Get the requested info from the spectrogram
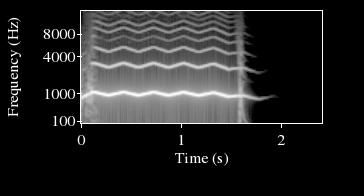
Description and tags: Attack Zound-116
Similar to "Attack Zound-115", but lower in frequency. This sound was created using the Waldorf Attack VSTi within Cubase SX.
soundeffect, electronic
